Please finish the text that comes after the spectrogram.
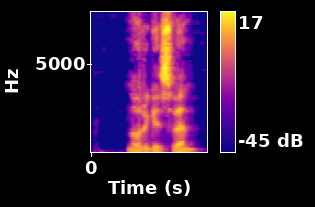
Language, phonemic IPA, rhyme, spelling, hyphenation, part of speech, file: Norwegian Bokmål, /ˈnɔrɡɛsvɛn/, -ɛn, norgesvenn, nor‧ges‧venn, noun, Nb-norgesvenn.ogg
- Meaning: a foreigner who is fond of Norway and Norwegians (literally; friend of Norway)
